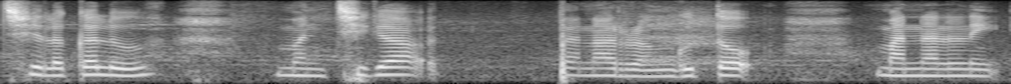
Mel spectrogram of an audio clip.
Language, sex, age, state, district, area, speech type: Telugu, female, 30-45, Andhra Pradesh, Kakinada, urban, spontaneous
